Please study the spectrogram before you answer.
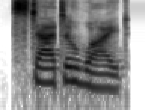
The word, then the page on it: statewide: Indian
